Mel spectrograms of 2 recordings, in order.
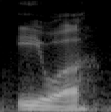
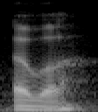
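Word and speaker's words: ʻEwa: So in the Hawaiian language, W's are pronounced like V's. So the town that's about to pass over is Eva, not Ewa. It's Eva.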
